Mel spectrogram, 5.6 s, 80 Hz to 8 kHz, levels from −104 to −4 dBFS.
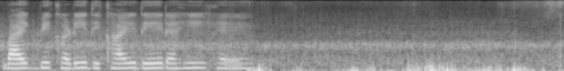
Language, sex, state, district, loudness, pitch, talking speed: Hindi, male, Rajasthan, Jaipur, -19 LUFS, 195 Hz, 75 wpm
